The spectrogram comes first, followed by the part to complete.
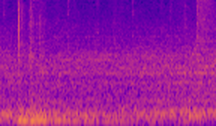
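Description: Steady low drone of engine and road noise inside a Fiat Fiorino van's cabin while it drives along a highway.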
